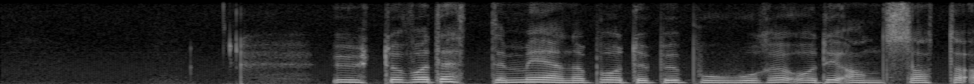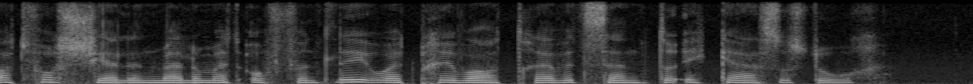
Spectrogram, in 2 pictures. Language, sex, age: Norwegian, female, 36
